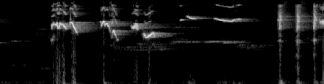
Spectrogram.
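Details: Orange-headed thrush male, singing as a prompt for a thrush that has stopped calling, opens after a pause with high tangled chirps and a long thin descending whistle, ending in sharp clicking notes.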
